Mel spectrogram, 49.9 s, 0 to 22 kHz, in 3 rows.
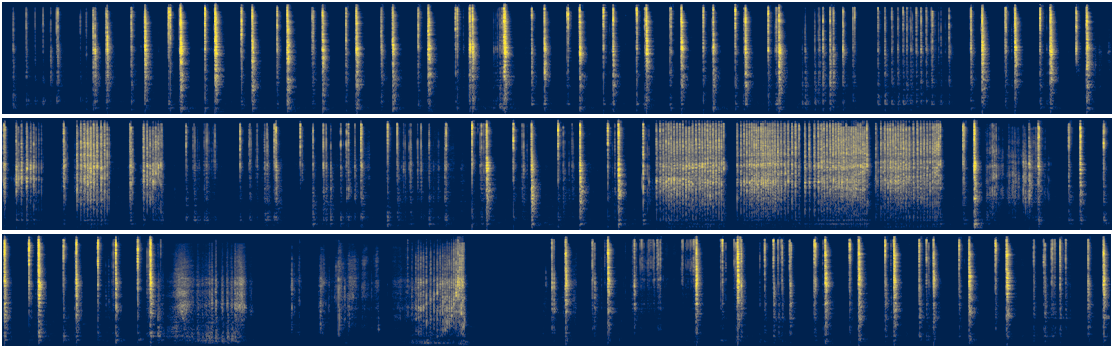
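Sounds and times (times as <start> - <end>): magnetic balls clicking together: 0.2 - 35.6, 41.5 - 49.9
rattle of many balls: 24.5 - 32.4, 35.6 - 37.1.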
